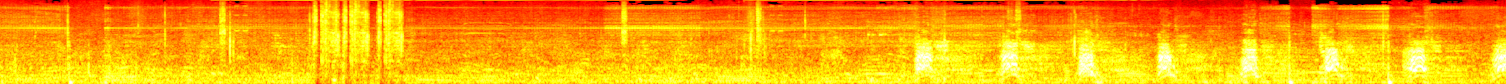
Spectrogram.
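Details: A female Rottweiler gives a run of deep, forceful barks in quick succession during a character test at an Italian Rottweiler club championship, with people talking nearby.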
